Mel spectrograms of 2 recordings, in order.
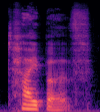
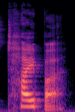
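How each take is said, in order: First: Both words are said fully and separately. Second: The two words blend into one reduced word. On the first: "the real words" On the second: "how we sometimes pronounce"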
